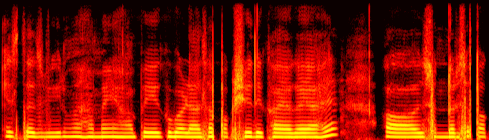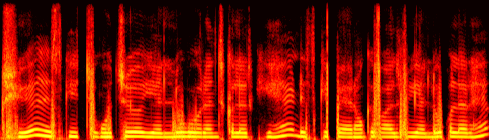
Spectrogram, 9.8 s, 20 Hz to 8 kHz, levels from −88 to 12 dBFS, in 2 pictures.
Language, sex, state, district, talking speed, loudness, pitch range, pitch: Hindi, female, Jharkhand, Sahebganj, 200 wpm, -14 LUFS, 225-240 Hz, 230 Hz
